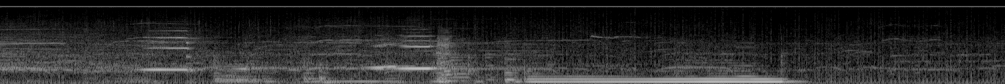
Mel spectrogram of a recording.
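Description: Amplified electric guitar and bass notes played loosely between songs: a few scattered short notes, then one low note held for about two and a half seconds that cuts off abruptly, leaving only quiet stage hum near the end.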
